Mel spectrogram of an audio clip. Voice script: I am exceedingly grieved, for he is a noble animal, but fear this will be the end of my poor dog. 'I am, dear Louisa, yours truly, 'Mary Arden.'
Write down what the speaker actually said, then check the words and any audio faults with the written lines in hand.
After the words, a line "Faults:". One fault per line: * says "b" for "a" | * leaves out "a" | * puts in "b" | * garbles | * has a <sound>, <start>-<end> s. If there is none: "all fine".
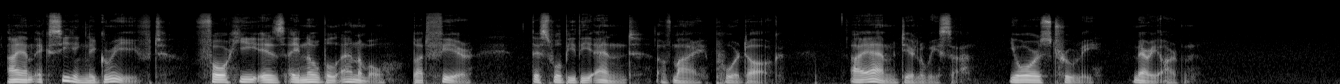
I am exceedingly grieved, for he is a noble animal, but fear this will be the end of my poor dog. 'I am, dear Louisa, yours truly, 'Mary Arden.'
Faults:
all fine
